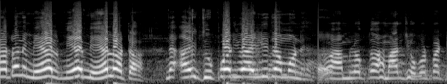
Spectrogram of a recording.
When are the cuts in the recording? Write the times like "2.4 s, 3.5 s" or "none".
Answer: 3.1 s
